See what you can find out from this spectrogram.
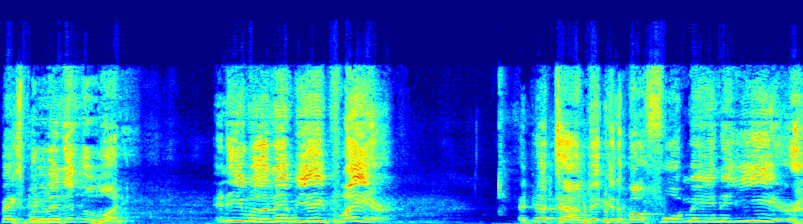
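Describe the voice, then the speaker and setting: A loud man at an extremely high pitch with ordinary pitch variation, a fairly quick pace broken by long, frequent pauses, audible room echo and noticeable background noise. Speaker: real estate developer. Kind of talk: casual chat.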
